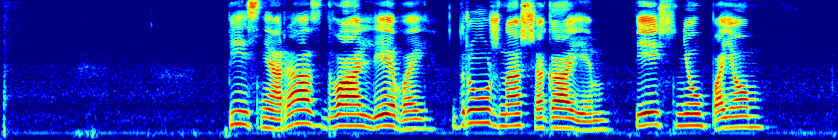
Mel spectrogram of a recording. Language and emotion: Russian, positive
